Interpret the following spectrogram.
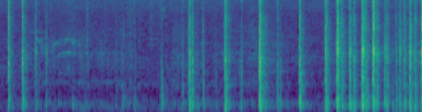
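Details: Honda PCX scooter, light uneven plastic clicks and knocks about two a second from a loose battery access cover; the owner later fixes the cover.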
